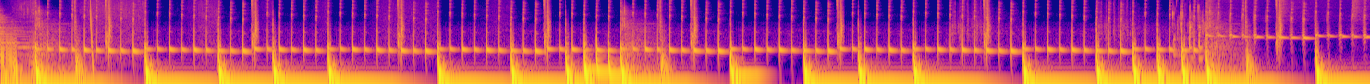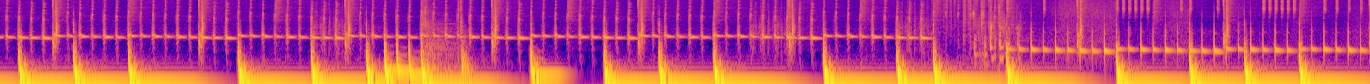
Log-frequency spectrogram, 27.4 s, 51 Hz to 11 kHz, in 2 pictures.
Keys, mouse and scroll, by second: 7.8 right click, 8.3 click, 8.6 alt+click, 9.6 click, 10.3 space, 11.3 alt+middle click, 11.9 alt+right click, 13.5-18.1 drag, 20.7 w, 21.1 click, 21.9 e, 22.3 click, 23.4 r, 23.8 click, 24.6 w, 25.0 click, 25.5 r, 26.0-27.4 drag.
